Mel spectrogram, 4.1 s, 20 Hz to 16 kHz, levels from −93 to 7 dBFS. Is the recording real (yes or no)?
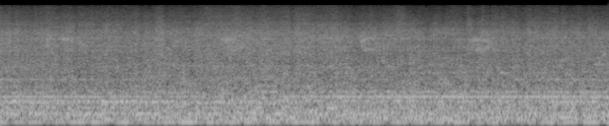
no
